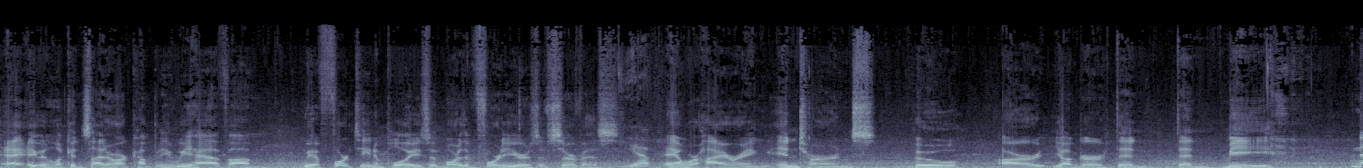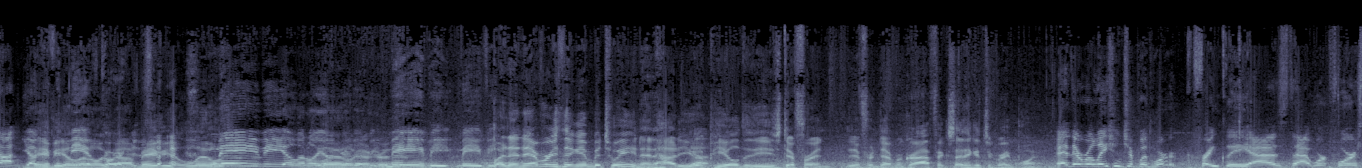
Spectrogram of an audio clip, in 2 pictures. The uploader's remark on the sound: Took its Gartner Marketing Award-winning HR Trends podcast studio on the road (again) to the 2023 HR Technology Conference & Exposition , held October 10–13 in Las Vegas. Unum took its Gartner Marketing Award-winning HR Trends podcast studio on the road (again) to the 2023 HR Technology Conference & Exposition , held October 10–13 in Las Vegas.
